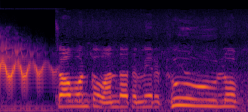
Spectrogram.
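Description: A comic 'boing' sound effect: a wobbling tone lasting about half a second at the start, followed by a man speaking.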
